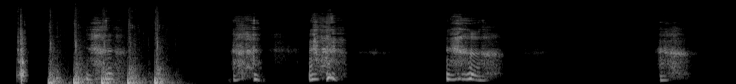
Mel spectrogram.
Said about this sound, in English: She stares at herself on the live stream. She closes the laptop.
